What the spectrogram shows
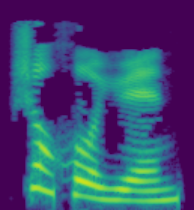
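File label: "售货员" Mandarin Chinese; hsk; chinese-flashcards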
